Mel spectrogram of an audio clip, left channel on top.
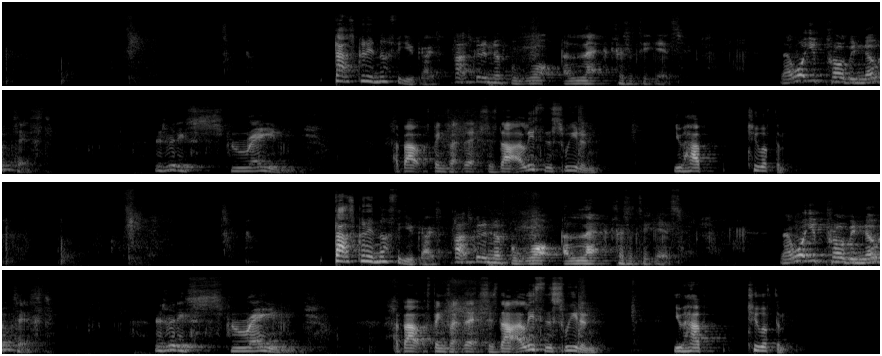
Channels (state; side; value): quieter; left; 5.9 dB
